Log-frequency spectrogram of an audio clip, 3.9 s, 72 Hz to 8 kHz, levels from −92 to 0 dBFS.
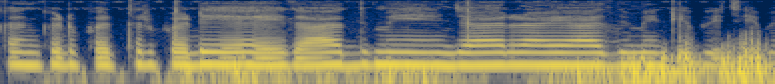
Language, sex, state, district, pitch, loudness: Hindi, female, Rajasthan, Bikaner, 110 Hz, -15 LUFS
